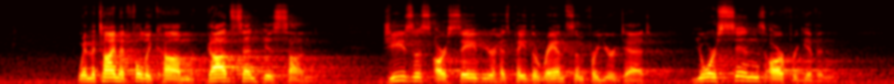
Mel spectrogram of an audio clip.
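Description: A middle-aged man speaks calmly and solemnly, with a slight echo.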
